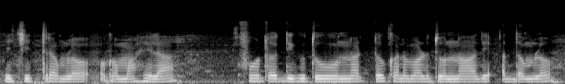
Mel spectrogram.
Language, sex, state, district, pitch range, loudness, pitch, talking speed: Telugu, male, Telangana, Mahabubabad, 125-135 Hz, -13 LUFS, 130 Hz, 85 wpm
